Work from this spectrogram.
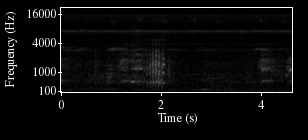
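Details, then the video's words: A guinea pig purrs while being petted at home, a soft, rapid vibrating purr that swells briefly, then fades back into quiet. "¡Increíble! Cuyo hace sonidos extraños"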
